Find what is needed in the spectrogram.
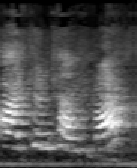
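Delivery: high, loud, slow British chant; drawn-out put-on British accent. Shown as a demonstration. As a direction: model a British accent for the class. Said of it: "in the best British accent".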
